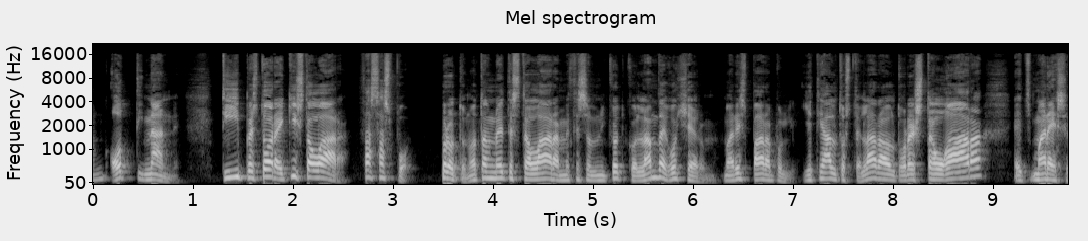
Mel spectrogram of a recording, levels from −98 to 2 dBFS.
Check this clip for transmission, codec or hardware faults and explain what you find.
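Nothing in the speech recording points to a fault anywhere along the chain from capture to playback. There is no event at any point in it to report.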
